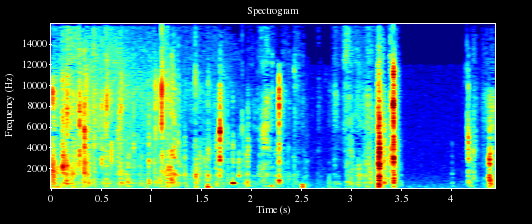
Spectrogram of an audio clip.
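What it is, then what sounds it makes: Glossy paper magazine pages. Fingertips and long nails turn and smooth the crinkled pages of an open glossy paper magazine. Quiet, bright crinkling and crackling comes in a dense run of short, sharp ticks, with two louder snaps. Then comes a brief near-silent pause before the rustling picks up again.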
